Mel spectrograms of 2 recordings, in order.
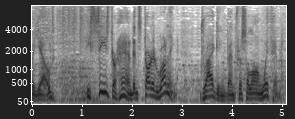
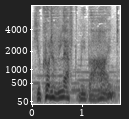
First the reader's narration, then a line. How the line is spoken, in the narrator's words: said quietly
